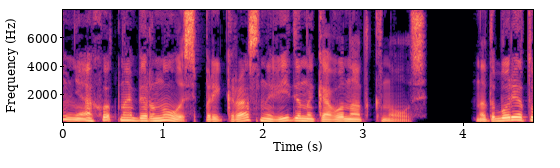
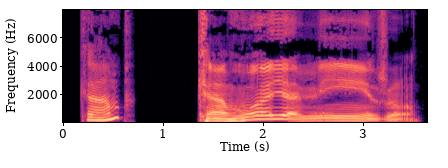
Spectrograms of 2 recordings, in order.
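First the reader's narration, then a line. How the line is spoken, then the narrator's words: Squeaky. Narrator (Russian): пропищал Вонючка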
